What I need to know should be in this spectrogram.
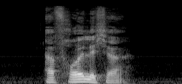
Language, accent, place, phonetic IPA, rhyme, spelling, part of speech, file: German, Germany, Berlin, [ɛɐ̯ˈfʁɔɪ̯lɪçɐ], -ɔɪ̯lɪçɐ, erfreulicher, adjective, De-erfreulicher.ogg
- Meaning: 1. comparative degree of erfreulich 2. inflection of erfreulich: strong/mixed nominative masculine singular 3. inflection of erfreulich: strong genitive/dative feminine singular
